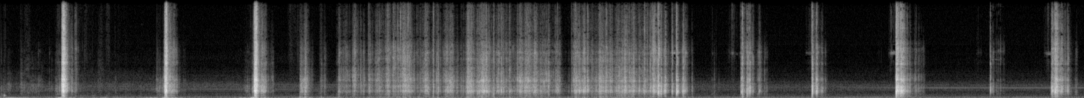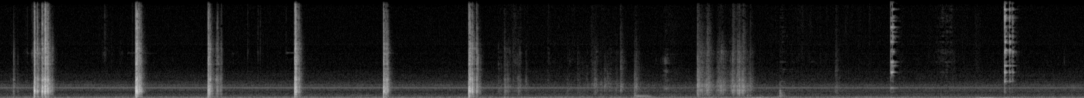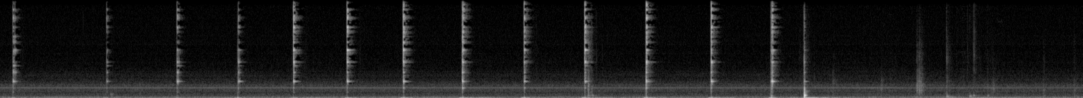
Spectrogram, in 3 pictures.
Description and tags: Shaking and dropping screws. (Suggested use: cut and paste sounds you like)
drop, shake, metal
